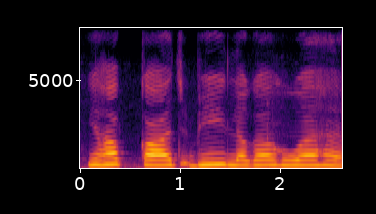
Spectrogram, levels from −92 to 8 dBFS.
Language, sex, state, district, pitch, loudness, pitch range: Hindi, female, Chhattisgarh, Raipur, 285 Hz, -15 LUFS, 275-295 Hz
